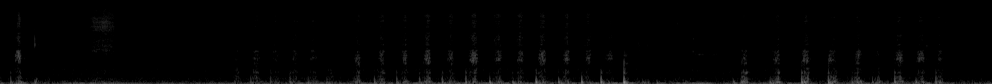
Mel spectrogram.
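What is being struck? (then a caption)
Graphite pencil on a paper drawing sheet. A graphite pencil held in the fingers scratches and strokes across a sheet of white drawing paper lying flat on a wooden surface while drawing an eye. The quiet clip is a steady run of short, quick pencil strokes with a dry, scratchy, bright texture over a soft low rumble. A few firmer strokes stand out near the middle and end.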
